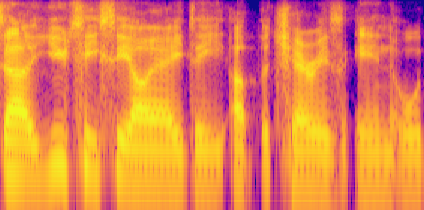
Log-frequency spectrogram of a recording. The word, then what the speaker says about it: UTCIAD: Because I don't know if you actually Yeah, of pronounce it. course. Go on. It's UTCIAD, up the cherries in all departments.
